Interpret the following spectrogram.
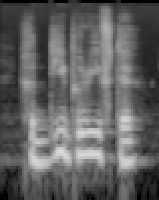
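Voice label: "gedebriefte", Dutch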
